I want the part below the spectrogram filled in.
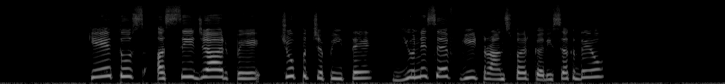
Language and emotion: Dogri, neutral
